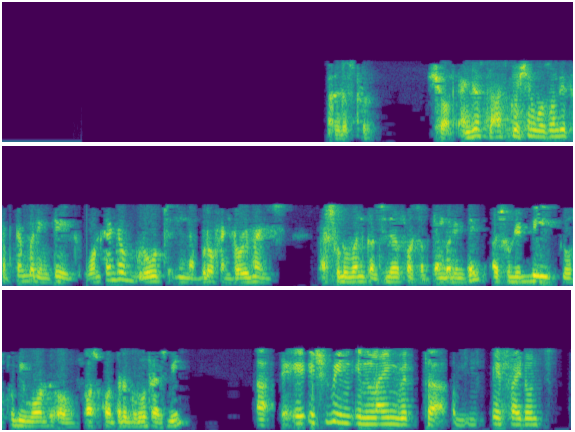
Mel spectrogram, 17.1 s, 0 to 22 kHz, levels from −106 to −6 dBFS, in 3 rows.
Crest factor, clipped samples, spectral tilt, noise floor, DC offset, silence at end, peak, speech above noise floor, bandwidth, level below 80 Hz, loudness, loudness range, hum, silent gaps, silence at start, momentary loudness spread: 16 dB; under 0.1%; -9.5 dB/octave; -77 dBFS; under 0.1%; 0.3 s; 0 dBFS; 61 dB; 4 kHz; -58 dBFS; -16 LUFS; 6 LU; none; none; 3.25 s; 8 LU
